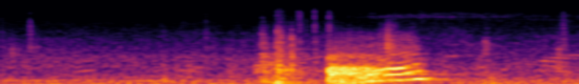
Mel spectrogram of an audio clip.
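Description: A car's rear hatch unlatches with a click.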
